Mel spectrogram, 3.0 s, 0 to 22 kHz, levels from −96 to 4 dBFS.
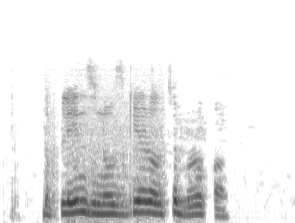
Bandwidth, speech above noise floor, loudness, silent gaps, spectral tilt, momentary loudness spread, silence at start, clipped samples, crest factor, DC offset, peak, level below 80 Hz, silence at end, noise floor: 6.6 kHz; 54 dB; -32 LUFS; none; -8.5 dB/octave; 17 LU; 0.45 s; under 0.1%; 16 dB; under 0.1%; -18 dBFS; -72 dBFS; 0.7 s; -85 dBFS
